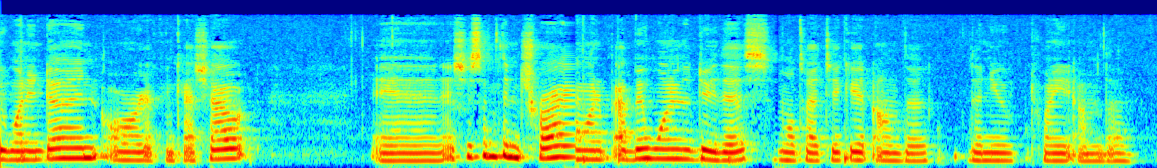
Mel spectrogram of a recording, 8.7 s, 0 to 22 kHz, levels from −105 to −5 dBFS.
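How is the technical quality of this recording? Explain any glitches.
The recording has two packet-loss glitches, one longer and one brief.

From 4.23 to 4.33 s there is a burst of packet loss. Around 80 ms of audio never arrived in time, so the receiver stretched the last sound for roughly 76 ms while fading it. This is heard as a held, dimming tail, and the audio then jumps ahead with that stretch missing.

From 5.81 to 5.85 s there is short concealed packet loss. About 20 ms went missing, and the decoder filled the gap by extending the preceding sound before blending back into the real signal. It comes across as a quick smear or wobble.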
